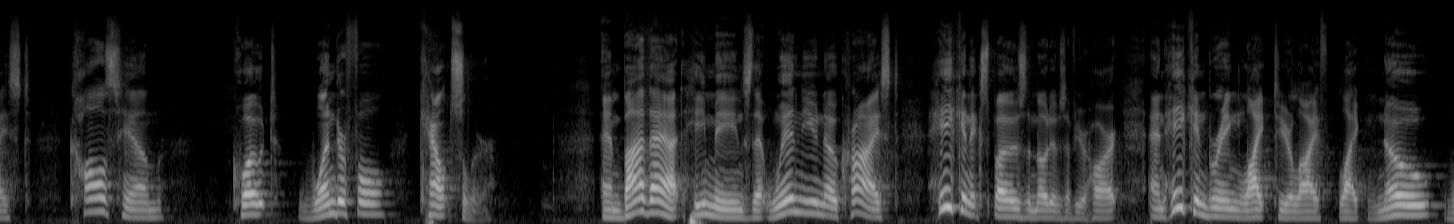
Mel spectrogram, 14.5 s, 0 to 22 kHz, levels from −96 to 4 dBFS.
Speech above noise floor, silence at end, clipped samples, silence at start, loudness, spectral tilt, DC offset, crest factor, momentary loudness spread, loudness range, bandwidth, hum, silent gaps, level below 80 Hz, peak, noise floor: 46 dB; 0 s; under 0.1%; 0 s; -36 LUFS; -5.5 dB/octave; under 0.1%; 18 dB; 14 LU; 4 LU; 15.5 kHz; none; none; -58 dBFS; -18 dBFS; -81 dBFS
